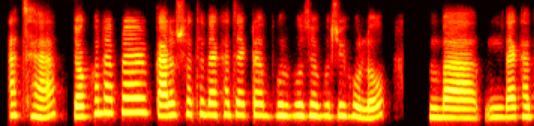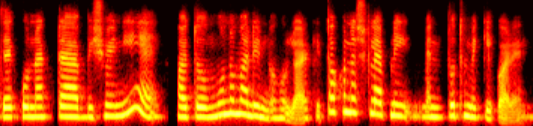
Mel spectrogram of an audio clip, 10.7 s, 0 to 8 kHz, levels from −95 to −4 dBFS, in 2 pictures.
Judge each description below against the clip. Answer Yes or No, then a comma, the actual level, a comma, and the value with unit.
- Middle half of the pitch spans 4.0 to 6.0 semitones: No, average, 3.2 semitones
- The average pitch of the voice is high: Yes, very high, 255 Hz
